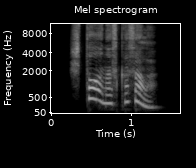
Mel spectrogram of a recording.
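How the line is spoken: Whispered in ear. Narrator (Russian): зашептала мне в ухо сестра

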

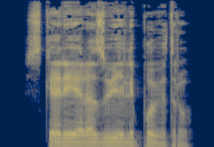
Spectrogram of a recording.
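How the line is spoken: Grim joke. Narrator (Russian): мрачно пошутил Грейсток

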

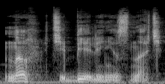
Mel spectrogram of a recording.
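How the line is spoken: Grumbled. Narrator (Russian): буркнул Николай

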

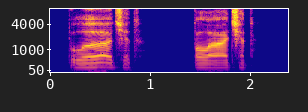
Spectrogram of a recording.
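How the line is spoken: Gloomy confirmation. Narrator (Russian): мрачно подтвердили тролль и эльф

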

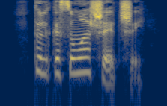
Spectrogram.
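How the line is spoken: Short laugh. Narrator (Russian): хохотнула Эл

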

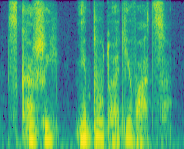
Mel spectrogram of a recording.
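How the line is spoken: Muffled whisper. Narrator (Russian): Каприска из-под подушки шепнул

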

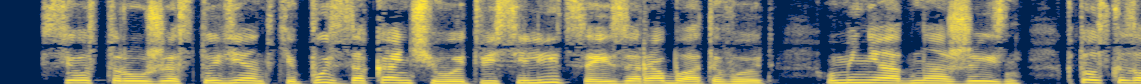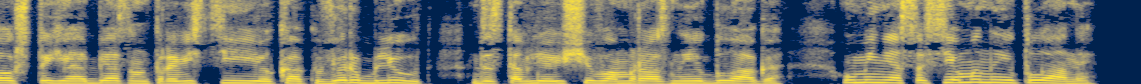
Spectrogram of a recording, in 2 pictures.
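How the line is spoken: Barked. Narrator (Russian): Леонид гаркнул

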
